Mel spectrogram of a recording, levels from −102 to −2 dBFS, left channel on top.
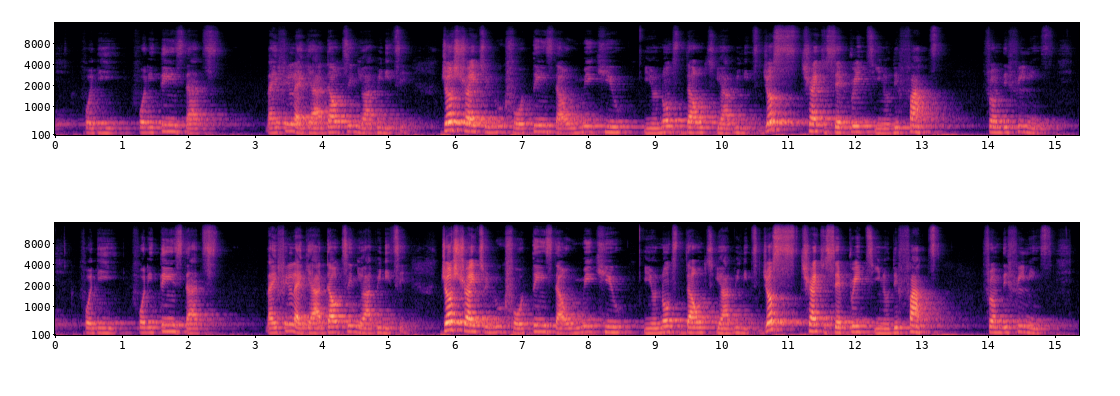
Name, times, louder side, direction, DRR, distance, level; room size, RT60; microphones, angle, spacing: voice 1, 0.5-0.9 1.3-2.4 3.2-5.3 5.8-8.5 8.8-13.0 14.0-14.8, right 2 dB, 45° right, 8 dB, 0.4 m, -30 dB
9.0 x 4.9 x 2.4 m, 1.3 s
head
